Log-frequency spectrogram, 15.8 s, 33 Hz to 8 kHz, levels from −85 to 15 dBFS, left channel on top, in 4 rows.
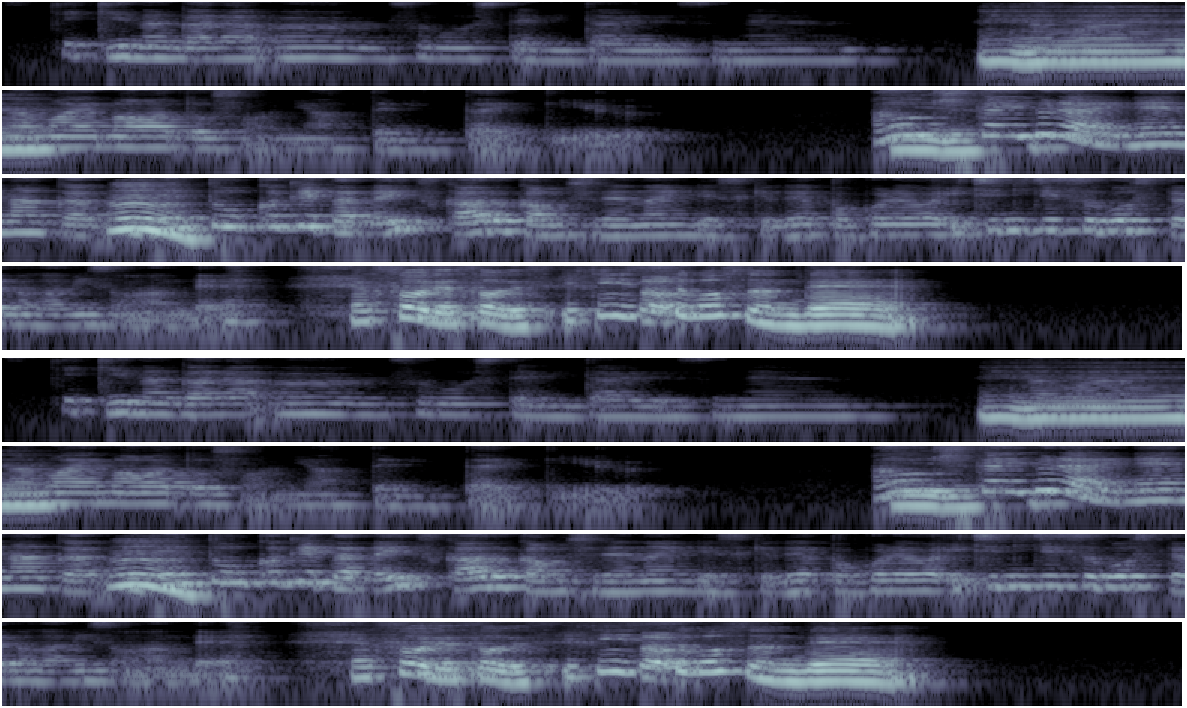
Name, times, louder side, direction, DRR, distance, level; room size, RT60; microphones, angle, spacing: voice 1, 0.3-2.9 3.4-6.0 6.8-13.3 13.9-14.1, equal, 10° left, -1 dB, 2.6 m, -31 dB
voice 2, 3.3-4.2 6.9-7.2 8.2-8.6 13.0-14.9, left 2 dB, 35° left, 9 dB, 0.6 m, -21 dB
9.0 x 4.4 x 5.9 m, 0.35 s
head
